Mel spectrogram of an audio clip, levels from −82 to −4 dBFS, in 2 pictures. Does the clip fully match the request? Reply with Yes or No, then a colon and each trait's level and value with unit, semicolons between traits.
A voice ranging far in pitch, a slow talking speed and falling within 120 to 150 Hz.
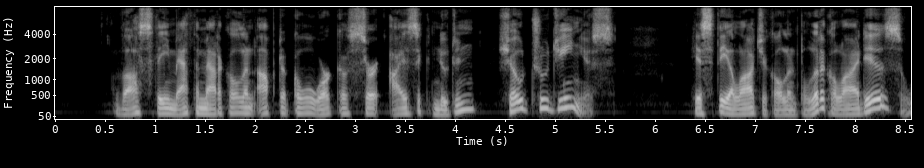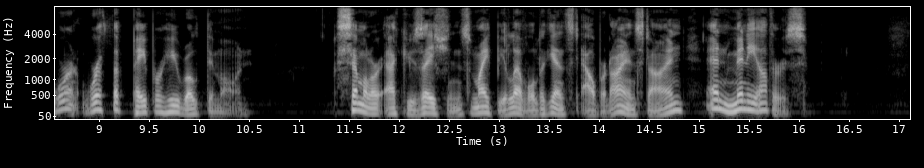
No: wide, 6.6 semitones; slow, 130 wpm; low, 105 Hz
